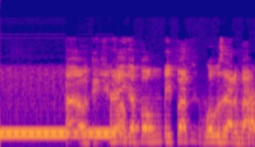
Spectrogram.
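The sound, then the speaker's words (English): A steady, continuous telephone dial tone hums alone for about a second after a dropped call, then a man starts talking over it before it cuts off. “Uh-oh, did you hang up on me, brother? What was that about?”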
